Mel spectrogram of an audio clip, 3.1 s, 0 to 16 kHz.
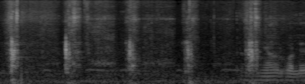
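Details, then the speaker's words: Ford Focus 2000 Zetec 2.0 DOHC, water pump spun by hand during a timing belt job: rough, uneven, gritty scraping bursts from the damaged internal bearing; water pump bearing grinding, pump replaced with a new one. "El balero que trae interno como dijo el tío está dañado Esa es la bomba del agua"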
